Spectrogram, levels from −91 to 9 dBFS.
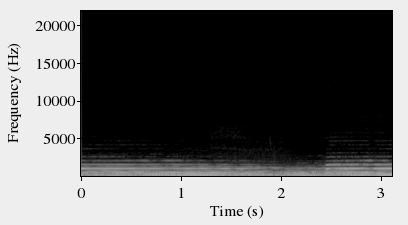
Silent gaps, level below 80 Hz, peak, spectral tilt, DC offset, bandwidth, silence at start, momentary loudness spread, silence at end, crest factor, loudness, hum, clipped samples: none; -48 dBFS; -18 dBFS; -12 dB/octave; under 0.1%; 3.2 kHz; 0 s; 4 LU; 0 s; 12 dB; -31 LUFS; none; under 0.1%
